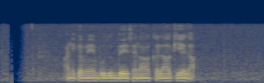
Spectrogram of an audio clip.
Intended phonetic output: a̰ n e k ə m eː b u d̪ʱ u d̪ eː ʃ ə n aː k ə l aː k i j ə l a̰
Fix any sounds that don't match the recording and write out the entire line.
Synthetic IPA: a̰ n i k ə m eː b u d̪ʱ u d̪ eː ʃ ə n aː k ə l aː k i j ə l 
